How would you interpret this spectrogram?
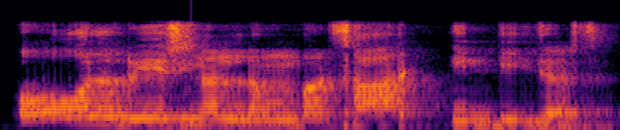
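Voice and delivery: each word drawn out slowly for the class; slow, deliberate quiz read-out; slow dictation. Shown as a demonstration. Teacher reads true/false statement.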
